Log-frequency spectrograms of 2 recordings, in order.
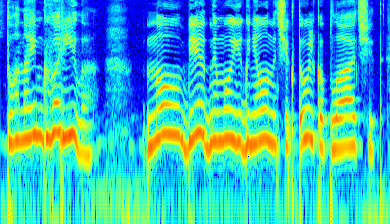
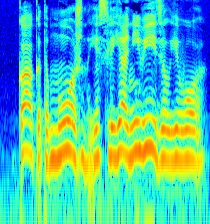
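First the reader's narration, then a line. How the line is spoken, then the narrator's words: Irritated man. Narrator (Russian): заметил мужчина раздраженно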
